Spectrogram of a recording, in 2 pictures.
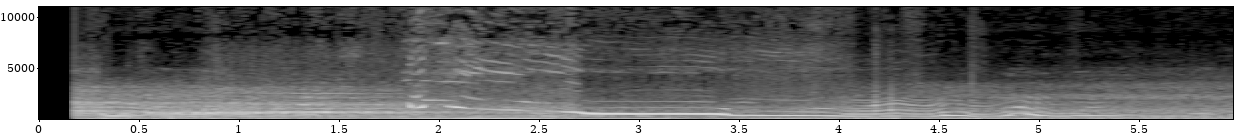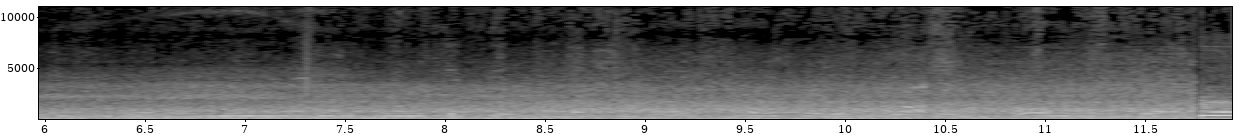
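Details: Dog howling on hearing the call to prayer: a long sliding wail that falls and wavers, then breaks into short wobbling notes, over steady low hum and background noise.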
